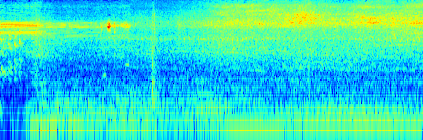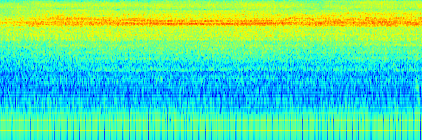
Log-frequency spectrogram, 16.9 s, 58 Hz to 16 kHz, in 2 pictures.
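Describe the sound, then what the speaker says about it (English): A 1996 Dodge Ram 5.9 V8 truck cranks, fires and settles into a steady, deep idle with an aftermarket Flowmaster-style muffler, the rumble continuing loud and close for the rest of the clip. "we'll go ahead and start the truck up, top it off, and then I'm going to let it run for a little bit"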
